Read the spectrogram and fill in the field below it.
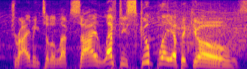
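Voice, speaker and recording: Amid noticeable background noise, a man's voice swings very widely in pitch. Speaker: basketball play-by-play broadcaster. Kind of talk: live college basketball TV play-by-play.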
